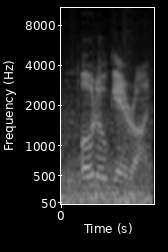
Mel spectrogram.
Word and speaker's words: Odogaron: Odogaron.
